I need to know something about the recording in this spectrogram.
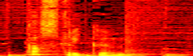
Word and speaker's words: Castricum: C, the letter C, can be pronounced as an S, like in civil, which means civil, or as a K, like in Castricum, which is the name of a village.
